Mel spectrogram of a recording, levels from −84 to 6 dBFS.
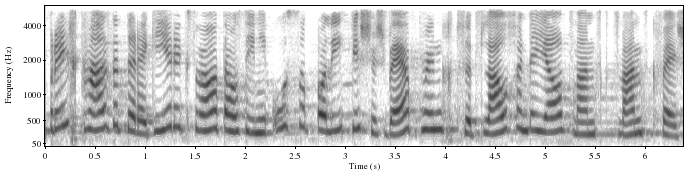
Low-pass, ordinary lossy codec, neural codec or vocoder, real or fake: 5.4 kHz; none; codec, 16 kHz, 2 kbps, X-Codec, HuBERT features, trained on balanced general audio; fake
